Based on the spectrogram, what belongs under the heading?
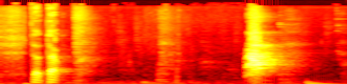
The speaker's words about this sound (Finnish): koira haukkuko. Mä oonko sä edetty nyt poiskaan, niin se on niin, haukkuko, älä viitti nyt. Niin posti varmaan tulee.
